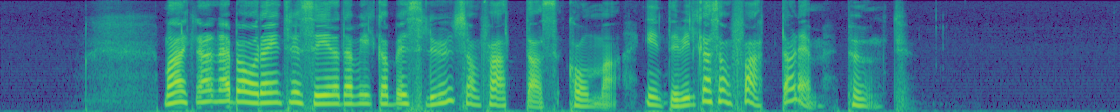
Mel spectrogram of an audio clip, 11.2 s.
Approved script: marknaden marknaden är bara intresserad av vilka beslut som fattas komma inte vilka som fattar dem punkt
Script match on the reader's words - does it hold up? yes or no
no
